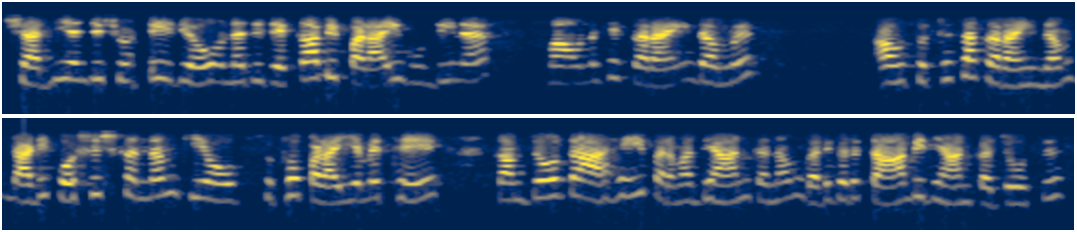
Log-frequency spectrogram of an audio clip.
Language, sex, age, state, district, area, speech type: Sindhi, female, 30-45, Madhya Pradesh, Katni, urban, conversation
